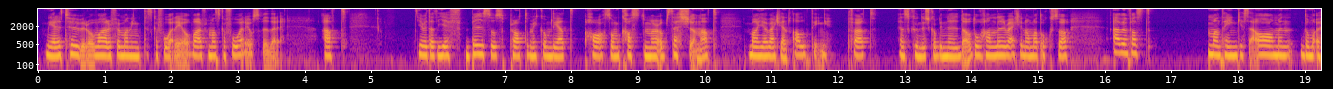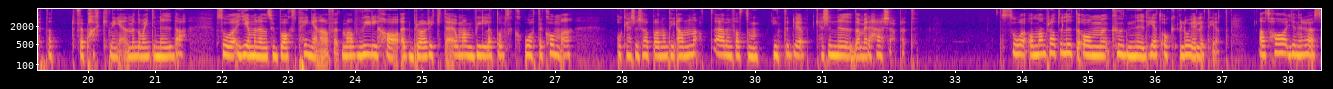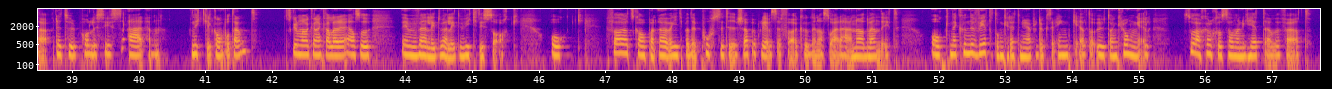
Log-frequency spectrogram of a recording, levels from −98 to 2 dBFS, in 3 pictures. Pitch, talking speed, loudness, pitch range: 210 Hz, 175 wpm, -21 LUFS, 200-225 Hz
